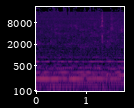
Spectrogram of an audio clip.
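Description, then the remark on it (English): Steady, soft rainfall hisses evenly onto grass and soil throughout, with a low sustained hum running underneath and no voices present. “It's as if the rain is pouring down.”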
